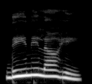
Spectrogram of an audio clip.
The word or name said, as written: ದೀನ್‍ಇಲಾಹಿ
